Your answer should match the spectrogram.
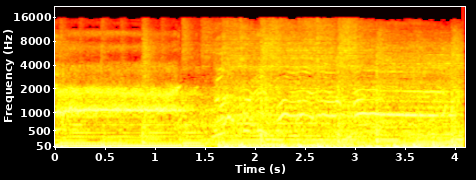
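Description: Punk rock band playing live, with electric bass and drums. A long held high note runs over it. The heavy low note breaks off about a second and a half in, and the full band comes back in with drums.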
